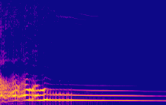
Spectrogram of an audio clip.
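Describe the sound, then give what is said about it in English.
A wolf lets out a single long howl that starts rough and breathy, then settles into a steady, clear tone sliding gently downward and slowly fading, heard alone. “It's Elvis Wolf.”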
